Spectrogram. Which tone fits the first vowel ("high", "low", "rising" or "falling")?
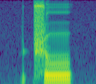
high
